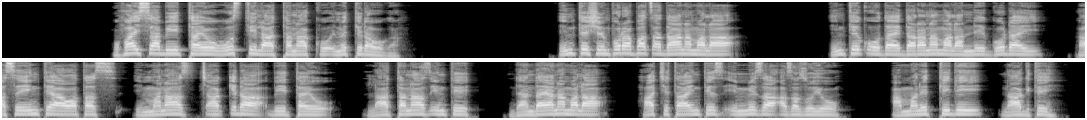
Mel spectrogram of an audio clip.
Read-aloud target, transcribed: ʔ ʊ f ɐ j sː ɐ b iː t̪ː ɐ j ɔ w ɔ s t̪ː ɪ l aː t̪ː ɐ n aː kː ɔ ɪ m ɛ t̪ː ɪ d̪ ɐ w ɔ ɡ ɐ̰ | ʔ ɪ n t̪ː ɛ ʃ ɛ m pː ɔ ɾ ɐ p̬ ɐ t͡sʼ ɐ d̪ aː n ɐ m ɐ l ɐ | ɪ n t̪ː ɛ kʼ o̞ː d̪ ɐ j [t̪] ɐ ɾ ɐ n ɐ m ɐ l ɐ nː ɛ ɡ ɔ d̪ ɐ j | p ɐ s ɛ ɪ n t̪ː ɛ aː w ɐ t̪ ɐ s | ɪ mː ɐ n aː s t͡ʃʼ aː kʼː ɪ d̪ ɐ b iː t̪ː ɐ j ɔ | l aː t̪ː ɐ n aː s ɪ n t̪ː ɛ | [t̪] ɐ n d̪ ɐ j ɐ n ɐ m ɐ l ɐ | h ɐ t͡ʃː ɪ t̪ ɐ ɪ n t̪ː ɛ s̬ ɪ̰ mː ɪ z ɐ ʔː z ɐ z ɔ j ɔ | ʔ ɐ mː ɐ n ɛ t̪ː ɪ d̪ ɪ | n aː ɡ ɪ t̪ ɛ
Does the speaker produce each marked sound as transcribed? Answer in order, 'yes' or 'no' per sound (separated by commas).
no, no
